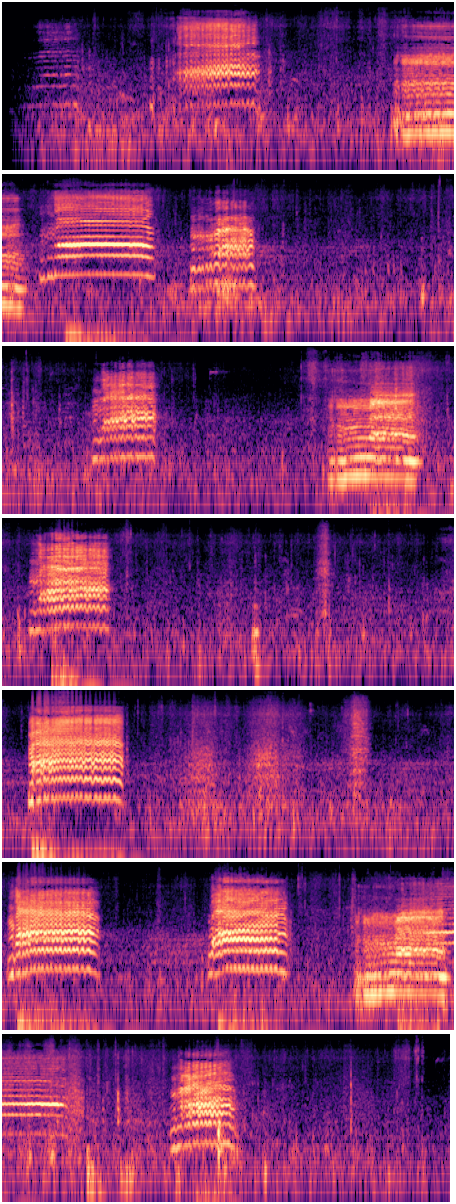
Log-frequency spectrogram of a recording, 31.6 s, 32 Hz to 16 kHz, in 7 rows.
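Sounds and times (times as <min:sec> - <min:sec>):
group of sheep bleating: 0:00.2 - 0:00.9, 0:01.5 - 0:02.6, 0:03.9 - 0:07.1, 0:09.9 - 0:10.6, 0:12.3 - 0:14.8, 0:18.3 - 0:19.5, 0:22.6 - 0:23.7, 0:24.6 - 0:27.9, 0:28.8 - 0:29.6.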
